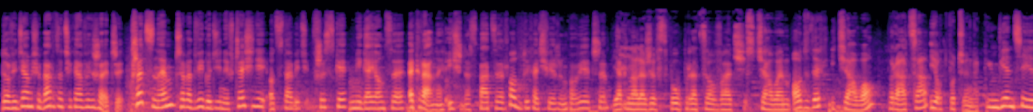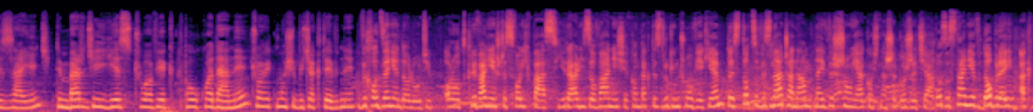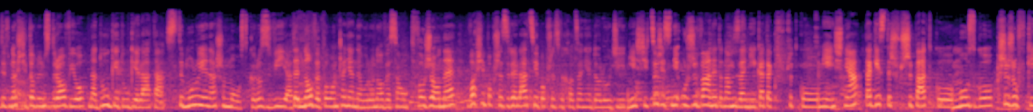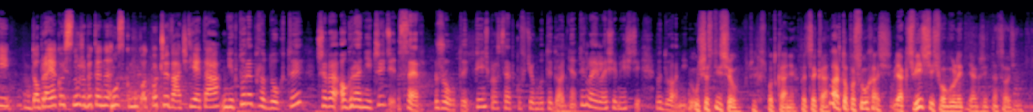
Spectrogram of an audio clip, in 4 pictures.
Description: Kilkadziesiąt osób przyszło na wykład dotyczący zdrowia do Centrum Integracji Społecznej PCK w Białymstoku. Tym razem można było dowiedzieć się, jak zadbać o mózg.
